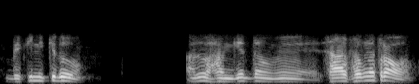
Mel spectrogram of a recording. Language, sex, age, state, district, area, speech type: Manipuri, male, 30-45, Manipur, Churachandpur, rural, conversation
